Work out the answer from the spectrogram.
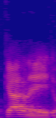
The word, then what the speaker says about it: Gallade: of your screen is mega glade or gallade or however you want to pronounce i pronounce it glade yes this is mega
